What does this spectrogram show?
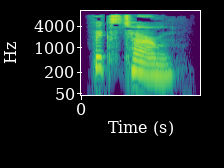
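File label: "fixed term", American English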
